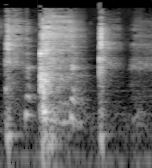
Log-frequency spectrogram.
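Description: A person with a cold and phlegm in the throat coughs four sharp, hacking times in an uneven rhythm, the third cough the loudest, followed by a fainter breathy sound.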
